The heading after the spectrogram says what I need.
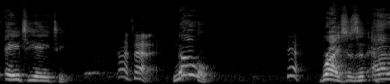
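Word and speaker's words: AT-AT: i'm sorry i said adapt ooh no you do not say it like that you don't say it's accents yeah that's it's a-t-a-t no yeah bryce is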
